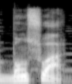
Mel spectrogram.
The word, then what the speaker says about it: bonsoir: E a pronúncia? Bem parecida. A primeira parte é aquele bom nasal que a gente já conhece. Bom. A segunda parte, soir, tem o tal do R francês que às vezes assusta, mas é só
